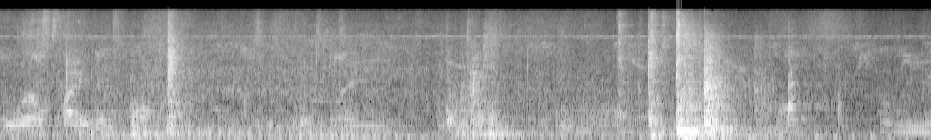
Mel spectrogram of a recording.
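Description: A plastic crate knocks against a truck's tailgate.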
